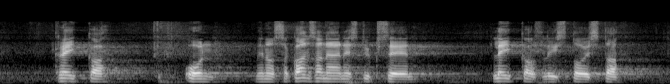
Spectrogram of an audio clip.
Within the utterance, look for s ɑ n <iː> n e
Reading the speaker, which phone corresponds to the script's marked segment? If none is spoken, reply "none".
æː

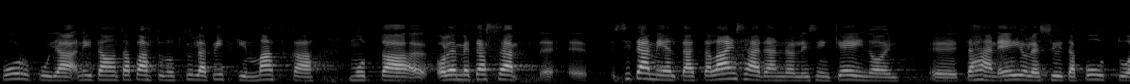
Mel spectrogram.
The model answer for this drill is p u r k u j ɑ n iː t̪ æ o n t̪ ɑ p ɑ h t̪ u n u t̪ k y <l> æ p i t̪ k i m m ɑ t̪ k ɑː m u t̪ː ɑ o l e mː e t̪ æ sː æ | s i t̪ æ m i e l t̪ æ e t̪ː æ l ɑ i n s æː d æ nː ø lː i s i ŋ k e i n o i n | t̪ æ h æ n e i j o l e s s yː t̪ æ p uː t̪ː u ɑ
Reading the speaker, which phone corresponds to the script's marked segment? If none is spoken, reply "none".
lː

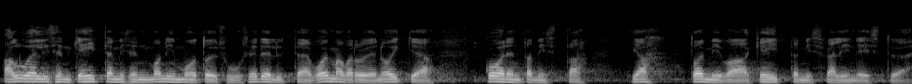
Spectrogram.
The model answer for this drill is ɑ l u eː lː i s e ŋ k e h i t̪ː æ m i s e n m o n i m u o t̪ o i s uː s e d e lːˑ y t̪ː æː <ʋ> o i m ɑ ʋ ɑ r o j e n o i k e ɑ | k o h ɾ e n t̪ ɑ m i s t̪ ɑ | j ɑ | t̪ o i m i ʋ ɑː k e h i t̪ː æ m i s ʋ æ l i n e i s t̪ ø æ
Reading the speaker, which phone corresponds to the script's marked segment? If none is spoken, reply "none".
ʋ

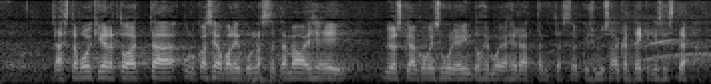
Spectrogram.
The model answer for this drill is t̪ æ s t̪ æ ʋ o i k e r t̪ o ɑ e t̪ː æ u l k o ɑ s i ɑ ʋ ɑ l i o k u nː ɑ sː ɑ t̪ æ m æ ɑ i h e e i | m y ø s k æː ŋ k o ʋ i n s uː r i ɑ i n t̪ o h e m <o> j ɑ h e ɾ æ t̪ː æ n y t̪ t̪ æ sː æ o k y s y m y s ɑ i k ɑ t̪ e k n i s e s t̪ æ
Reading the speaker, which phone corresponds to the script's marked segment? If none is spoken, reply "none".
o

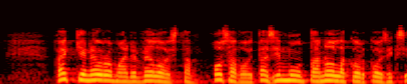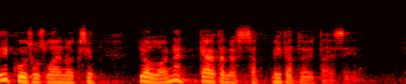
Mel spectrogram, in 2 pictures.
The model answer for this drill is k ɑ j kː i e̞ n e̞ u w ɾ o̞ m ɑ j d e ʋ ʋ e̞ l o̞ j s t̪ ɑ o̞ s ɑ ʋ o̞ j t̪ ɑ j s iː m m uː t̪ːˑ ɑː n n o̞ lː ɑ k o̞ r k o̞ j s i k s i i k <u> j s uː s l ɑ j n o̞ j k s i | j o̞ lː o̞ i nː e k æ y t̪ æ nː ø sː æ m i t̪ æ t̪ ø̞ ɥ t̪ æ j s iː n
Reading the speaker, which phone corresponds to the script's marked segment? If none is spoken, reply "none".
u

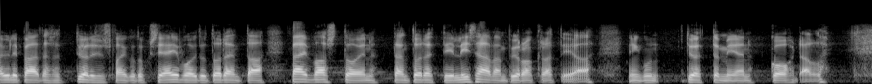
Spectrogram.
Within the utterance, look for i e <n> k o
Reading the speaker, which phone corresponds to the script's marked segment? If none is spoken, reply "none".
n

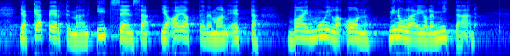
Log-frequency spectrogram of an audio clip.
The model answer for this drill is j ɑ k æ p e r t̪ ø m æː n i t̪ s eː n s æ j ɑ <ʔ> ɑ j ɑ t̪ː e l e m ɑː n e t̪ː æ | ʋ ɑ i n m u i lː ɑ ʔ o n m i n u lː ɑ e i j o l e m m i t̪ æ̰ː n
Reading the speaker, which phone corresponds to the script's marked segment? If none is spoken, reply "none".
ʔ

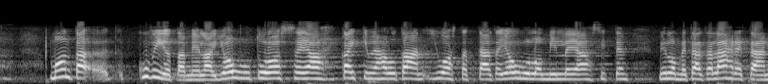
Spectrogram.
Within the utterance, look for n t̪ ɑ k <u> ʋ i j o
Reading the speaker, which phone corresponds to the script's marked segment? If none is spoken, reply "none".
u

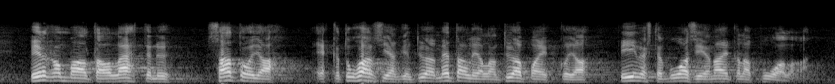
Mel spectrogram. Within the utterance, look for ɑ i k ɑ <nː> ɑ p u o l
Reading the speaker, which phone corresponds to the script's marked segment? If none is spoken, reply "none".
n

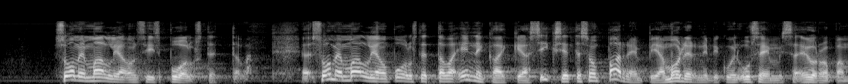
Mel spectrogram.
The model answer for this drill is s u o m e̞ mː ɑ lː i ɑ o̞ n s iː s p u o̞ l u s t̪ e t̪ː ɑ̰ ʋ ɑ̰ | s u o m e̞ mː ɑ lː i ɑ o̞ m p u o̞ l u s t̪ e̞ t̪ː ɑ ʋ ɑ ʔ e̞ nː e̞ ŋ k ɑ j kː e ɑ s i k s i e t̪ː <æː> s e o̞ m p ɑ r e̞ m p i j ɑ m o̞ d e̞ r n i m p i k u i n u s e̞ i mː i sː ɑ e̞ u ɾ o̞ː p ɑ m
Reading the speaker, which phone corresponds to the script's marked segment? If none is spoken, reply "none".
æ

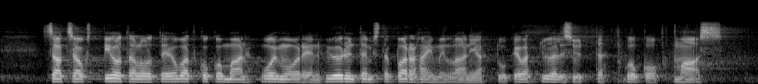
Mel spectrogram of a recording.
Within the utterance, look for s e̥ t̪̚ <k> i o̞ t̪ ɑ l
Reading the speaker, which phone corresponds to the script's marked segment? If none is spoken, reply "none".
p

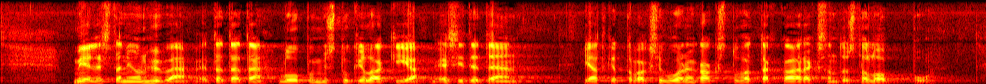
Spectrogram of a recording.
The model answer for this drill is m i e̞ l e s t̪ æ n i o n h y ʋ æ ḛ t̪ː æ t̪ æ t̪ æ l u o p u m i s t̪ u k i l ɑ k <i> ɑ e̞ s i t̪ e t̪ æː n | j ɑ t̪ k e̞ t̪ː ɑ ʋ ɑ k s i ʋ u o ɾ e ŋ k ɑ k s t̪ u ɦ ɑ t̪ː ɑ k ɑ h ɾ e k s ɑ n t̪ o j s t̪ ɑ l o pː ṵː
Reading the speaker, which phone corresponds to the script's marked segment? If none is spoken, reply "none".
i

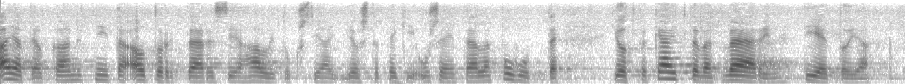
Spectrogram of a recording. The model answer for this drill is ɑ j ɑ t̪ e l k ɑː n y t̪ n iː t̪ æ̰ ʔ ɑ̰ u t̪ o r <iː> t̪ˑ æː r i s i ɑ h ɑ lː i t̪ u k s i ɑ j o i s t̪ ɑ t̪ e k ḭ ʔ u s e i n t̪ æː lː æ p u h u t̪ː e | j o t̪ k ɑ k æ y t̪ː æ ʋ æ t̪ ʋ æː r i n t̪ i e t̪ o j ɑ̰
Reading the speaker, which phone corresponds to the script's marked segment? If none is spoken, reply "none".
i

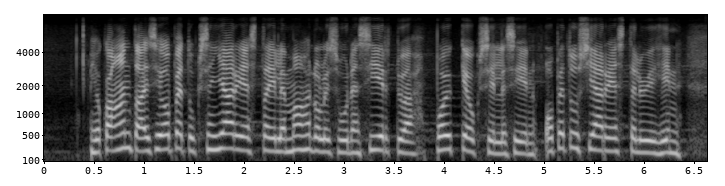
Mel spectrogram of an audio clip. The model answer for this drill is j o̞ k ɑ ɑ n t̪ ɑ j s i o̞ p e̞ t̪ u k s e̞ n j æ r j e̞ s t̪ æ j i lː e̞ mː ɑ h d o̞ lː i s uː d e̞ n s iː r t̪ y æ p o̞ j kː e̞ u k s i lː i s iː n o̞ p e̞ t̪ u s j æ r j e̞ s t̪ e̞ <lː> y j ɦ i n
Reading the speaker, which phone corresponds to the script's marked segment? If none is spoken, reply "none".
l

